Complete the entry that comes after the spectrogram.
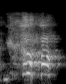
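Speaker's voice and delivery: short high burst of laughter; a quick laugh at herself; bright laugh. Real, not acted. Laugh before repeating quote.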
